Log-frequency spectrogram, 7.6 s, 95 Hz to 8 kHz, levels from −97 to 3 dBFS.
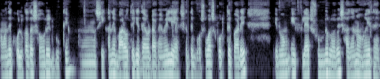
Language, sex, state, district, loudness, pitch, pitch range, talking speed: Bengali, male, West Bengal, North 24 Parganas, -18 LUFS, 120 Hz, 115-125 Hz, 165 wpm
